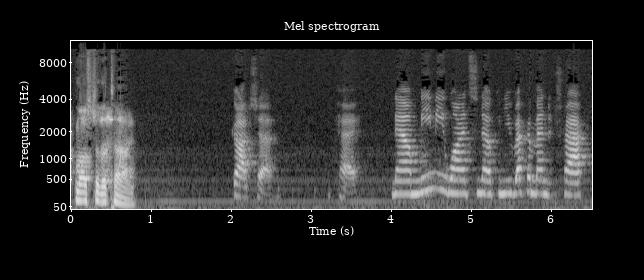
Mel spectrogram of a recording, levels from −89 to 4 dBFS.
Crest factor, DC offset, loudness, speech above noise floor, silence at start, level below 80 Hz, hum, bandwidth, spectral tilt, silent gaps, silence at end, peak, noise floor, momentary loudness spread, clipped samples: 18 dB; under 0.1%; -16 LUFS; 30 dB; 0 s; -42 dBFS; none; 11 kHz; -5.5 dB/octave; none; 0.05 s; 0 dBFS; -46 dBFS; 15 LU; 0.1%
